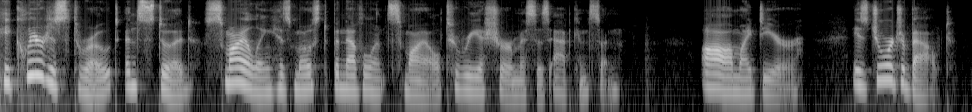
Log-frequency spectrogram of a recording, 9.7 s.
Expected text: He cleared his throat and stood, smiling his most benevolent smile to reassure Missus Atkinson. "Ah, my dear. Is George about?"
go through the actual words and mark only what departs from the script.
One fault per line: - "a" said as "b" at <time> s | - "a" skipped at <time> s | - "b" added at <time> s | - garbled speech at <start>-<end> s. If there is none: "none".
none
